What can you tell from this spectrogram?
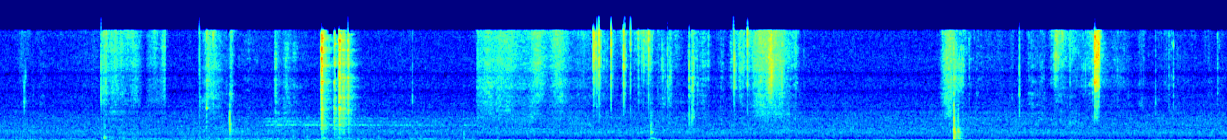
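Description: Steady low hum of room noise with a few faint clicks and taps from hands handling a small fishing hook and line. A cluster of clicks comes about three seconds in and a sharper one late on.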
